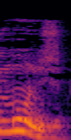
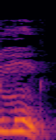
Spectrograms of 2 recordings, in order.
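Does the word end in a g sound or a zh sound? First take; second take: zh; g. First: The word ends in a zh sound. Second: The word ends in a g sound. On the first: "اون هم ژ تلفظ میشه" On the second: "پشتون مشرقی مونگ تلفظ میکنه"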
